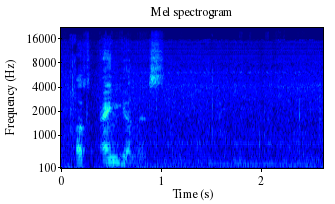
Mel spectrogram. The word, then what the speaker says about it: Los Angeles: Los Angeles. Pronouncing it kind of in the Spanish way.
